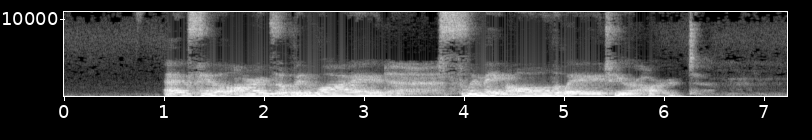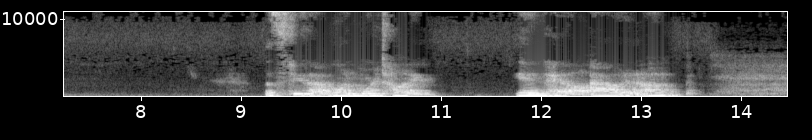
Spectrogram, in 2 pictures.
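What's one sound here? A woman speaks calmly and clearly close by, giving instructions.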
